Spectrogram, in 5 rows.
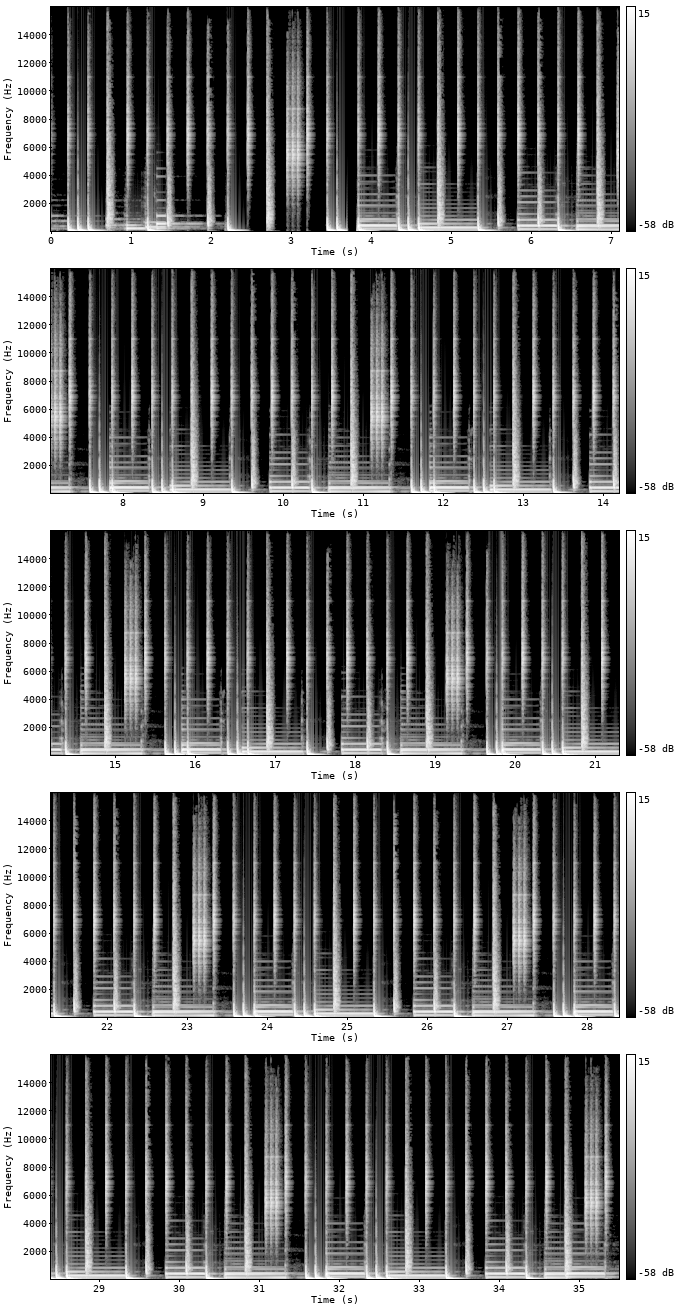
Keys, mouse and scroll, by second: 2.5 z, 4.4 Tab, 11.6 middle click, 20.0 middle click, 24.2 shift+a, 30.6 r.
